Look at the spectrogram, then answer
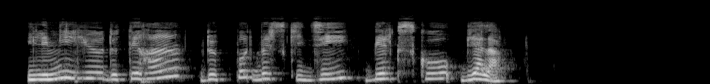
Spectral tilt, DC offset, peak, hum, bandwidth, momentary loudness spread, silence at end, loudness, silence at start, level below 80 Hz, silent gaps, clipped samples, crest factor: -4 dB/octave; under 0.1%; -2 dBFS; none; 9.2 kHz; 8 LU; 1.95 s; -18 LUFS; 0.3 s; -64 dBFS; none; under 0.1%; 18 dB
